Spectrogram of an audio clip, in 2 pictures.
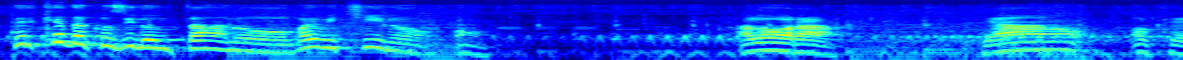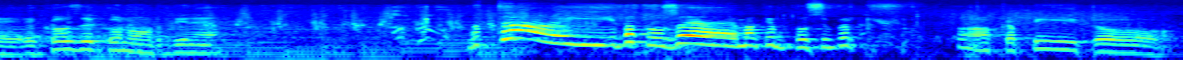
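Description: A woman streams a game live, muttering to herself and yelling at the screen when it goes wrong. Her pitch leaps and swoops as she talks. Game music plays clearly behind her. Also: very animated, unhurried. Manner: frustrated outbursts, swearing, talking to the game. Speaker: gameplay streamer. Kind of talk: live gameplay commentary.

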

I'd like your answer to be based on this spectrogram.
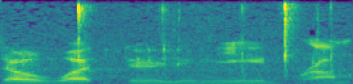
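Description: A man chatting casually while playing a game, cracking jokes and firing off quick questions. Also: mid-range voice, flat delivery, noisy background. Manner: joking, quick-fire questions. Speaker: game player. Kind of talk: casual gaming chat.

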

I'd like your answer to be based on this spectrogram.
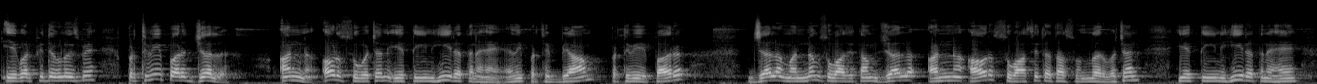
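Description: A middle-aged man teaching a lesson, reciting verses slowly in a chant and then explaining them quickly. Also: on the high side, darkish tone. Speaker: Sanskrit teacher.

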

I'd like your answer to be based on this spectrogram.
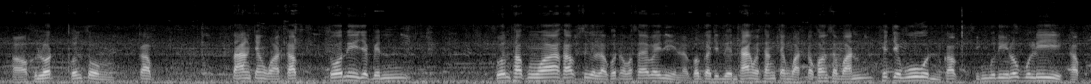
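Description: A man with an Isan Thai accent giving chatty on-the-spot commentary at an outdoor livestock market, repeating prices and numbers aloud. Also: medium pitch. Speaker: vlogger touring a cattle market. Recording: outdoor market noise, vehicles nearby.

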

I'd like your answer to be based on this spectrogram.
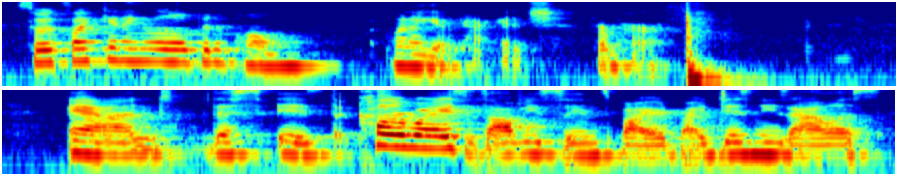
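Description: A woman's voice: on the low side, expressive, normal speed, gravelly, roomy sound. A woman co-hosting a podcast, chatting casually and enthusiastically about knitting. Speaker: podcast co-host.

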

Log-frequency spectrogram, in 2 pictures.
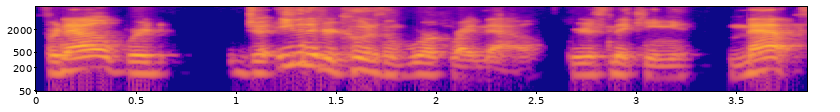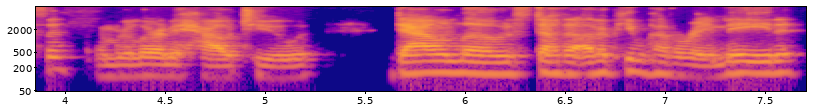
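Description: Over a video call, a sick male instructor leads an online coding class at a medium pitch. His delivery is unhurried and patient, full of pauses and filler ums.

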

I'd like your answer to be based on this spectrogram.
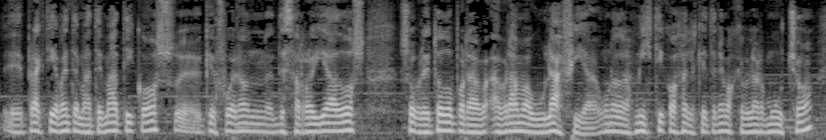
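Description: Male guest scholar, mellow dark tone, formal explainer. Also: medium pitch, fairly even intonation, normal speed, husky. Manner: explanatory, formal, with frequent fillers. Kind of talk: explanatory interview answers.

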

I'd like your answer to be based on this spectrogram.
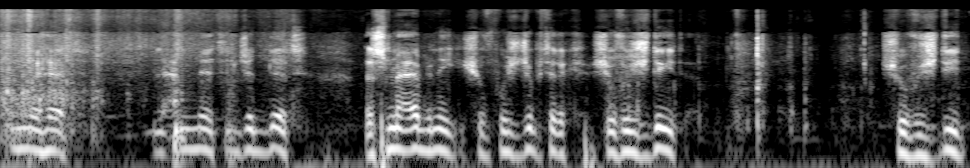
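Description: رجل جزائري سريع الكلام جداً. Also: male voice, medium pitch, heavy background noise. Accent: Algerian Arabic. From Algeria. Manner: pushy, repetitive, calls to the viewers. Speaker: shop seller. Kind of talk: live sales pitch.

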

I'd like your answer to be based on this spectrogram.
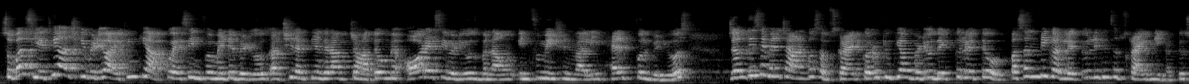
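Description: A young woman giving casual fashion tips in a chatty vlog, mixing English words into her Hindi and calling her viewers guys. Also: sits high. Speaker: fashion vlogger. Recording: roomy echo, from a distance.

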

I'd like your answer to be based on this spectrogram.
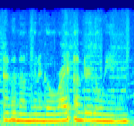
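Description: A young woman walks through a makeup tutorial in a relaxed, chatty way. Now and then her voice sinks to a soft near whisper as she works. Faint music plays underneath. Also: medium pitch, brisk. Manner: casual, step-by-step, sometimes drops to a near whisper. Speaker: makeup vlogger.

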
